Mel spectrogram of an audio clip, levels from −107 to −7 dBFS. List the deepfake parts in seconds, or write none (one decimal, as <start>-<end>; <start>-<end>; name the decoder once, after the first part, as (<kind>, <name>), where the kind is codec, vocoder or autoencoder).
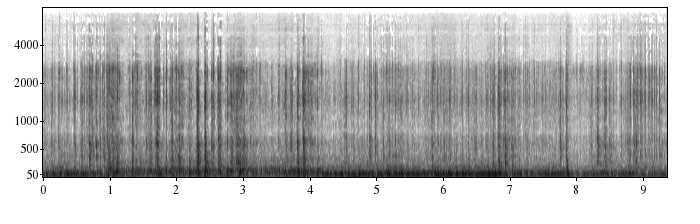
1.0-4.2 (vocoder, HiFi-GAN)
